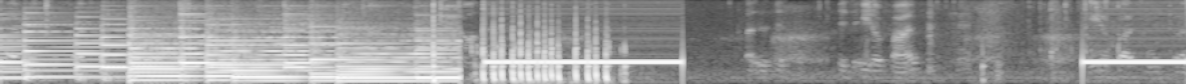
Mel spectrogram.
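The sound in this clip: Phone-line tones during a call transfer: a run of short dialing tones, then a steady held tone, a quieter stretch, and the steady tone returning, all with thin, narrow telephone sound.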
